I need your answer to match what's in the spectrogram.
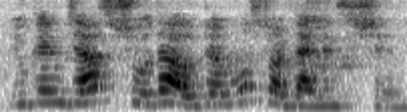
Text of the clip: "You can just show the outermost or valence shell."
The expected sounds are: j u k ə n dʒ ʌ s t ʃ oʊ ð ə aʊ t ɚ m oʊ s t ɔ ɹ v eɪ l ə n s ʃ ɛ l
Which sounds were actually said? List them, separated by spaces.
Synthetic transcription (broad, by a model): j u k ə n dʒ ʌ s t ʃ oʊ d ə aʊ t ɚ m oʊ s t ɔ ɹ b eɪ l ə n s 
